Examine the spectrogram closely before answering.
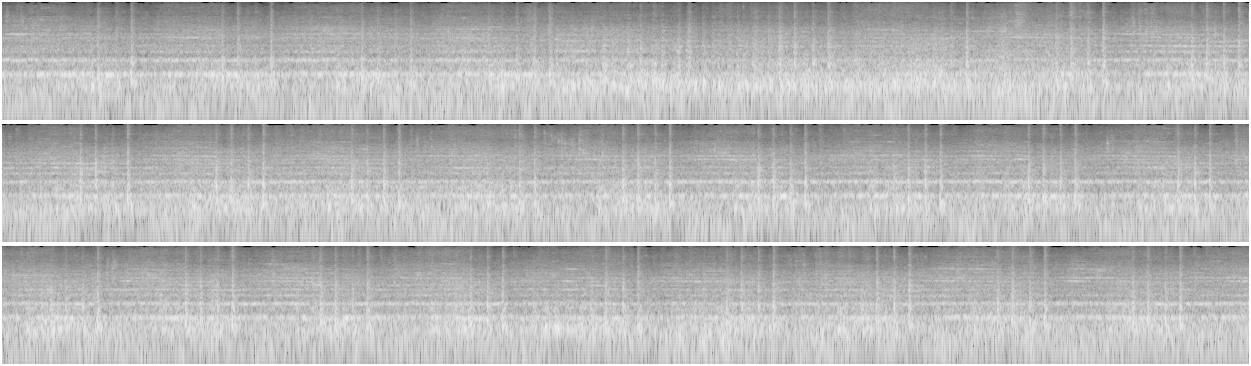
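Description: Coal train's railcars rolling past, wheels clacking over the rail joints, with a steady high-pitched whine throughout.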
